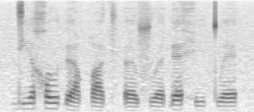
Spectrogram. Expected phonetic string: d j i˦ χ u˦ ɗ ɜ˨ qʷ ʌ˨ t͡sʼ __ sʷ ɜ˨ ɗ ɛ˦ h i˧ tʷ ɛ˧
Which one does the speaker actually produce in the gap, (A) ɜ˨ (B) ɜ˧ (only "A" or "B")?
A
